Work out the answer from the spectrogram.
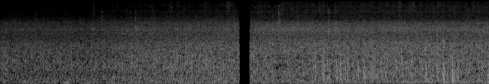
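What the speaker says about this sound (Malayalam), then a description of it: "നല്ല മഴയെന്ന് പറഞ്ഞാലും പോരാ നല്ല മഴയാണ്" Heavy rain pours down in a dense, continuous hiss, drops drumming on surfaces close by without any voices.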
